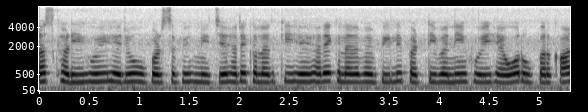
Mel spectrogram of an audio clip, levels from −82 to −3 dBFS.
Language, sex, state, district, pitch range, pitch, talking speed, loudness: Hindi, female, Odisha, Khordha, 250-260 Hz, 255 Hz, 270 wpm, -14 LUFS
